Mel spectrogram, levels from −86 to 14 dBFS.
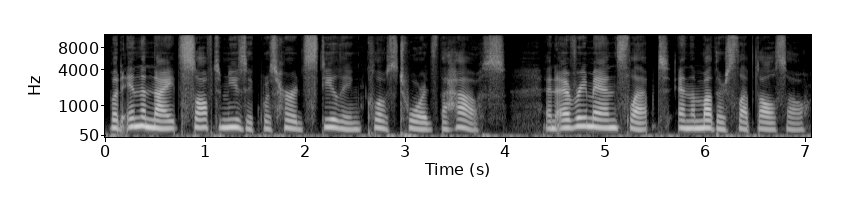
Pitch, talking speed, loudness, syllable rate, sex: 205 Hz, 185 wpm, -17 LUFS, 4.8 syllables/s, female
